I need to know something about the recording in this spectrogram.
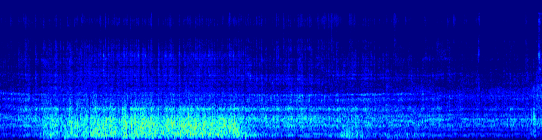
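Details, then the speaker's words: Frigidaire Gallery wall oven under four years old, during a self-clean cycle: cooling fan makes a rough, rattling grind pulsing about four times a second, still running but not working properly. "still functioning even though it's making a terrible noun noise and it's not functioning as intended it's not functioning properly"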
